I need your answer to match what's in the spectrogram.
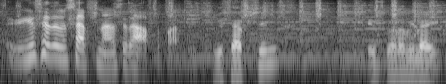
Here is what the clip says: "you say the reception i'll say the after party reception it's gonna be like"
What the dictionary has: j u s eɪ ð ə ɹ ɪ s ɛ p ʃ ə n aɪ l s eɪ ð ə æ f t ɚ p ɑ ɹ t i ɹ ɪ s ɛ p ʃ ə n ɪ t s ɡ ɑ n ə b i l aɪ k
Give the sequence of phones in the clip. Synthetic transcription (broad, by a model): j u s eɪ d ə ɹ ɪ s ɛ p ʃ ə n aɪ n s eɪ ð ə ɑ f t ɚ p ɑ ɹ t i ɹ ɪ s ɛ p ʃ ə n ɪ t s ɡ ɑ n ə b i l aɪ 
